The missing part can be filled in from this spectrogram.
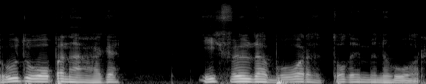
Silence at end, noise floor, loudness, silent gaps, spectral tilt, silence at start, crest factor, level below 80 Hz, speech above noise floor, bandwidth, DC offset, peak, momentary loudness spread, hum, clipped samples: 0 s; -58 dBFS; -23 LUFS; none; -9.5 dB/octave; 0 s; 16 dB; -36 dBFS; 37 dB; 16 kHz; under 0.1%; -6 dBFS; 9 LU; none; under 0.1%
